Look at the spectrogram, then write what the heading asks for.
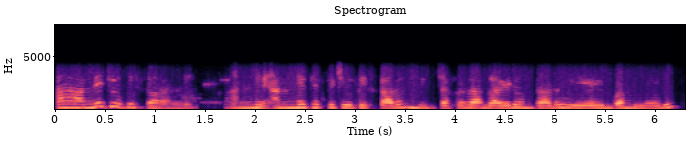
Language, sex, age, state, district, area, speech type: Telugu, female, 60+, Andhra Pradesh, N T Rama Rao, urban, conversation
